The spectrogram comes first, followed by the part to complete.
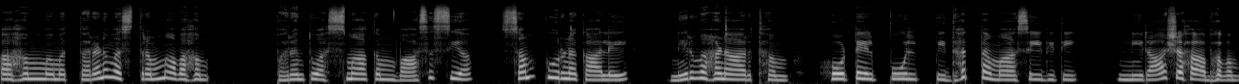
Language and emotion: Sanskrit, sad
